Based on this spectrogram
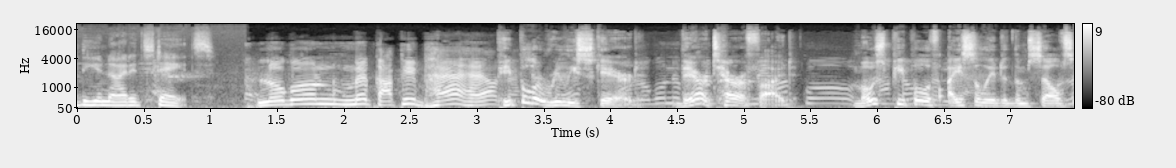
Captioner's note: through translator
